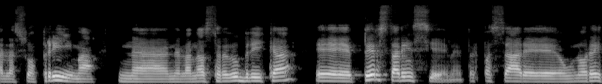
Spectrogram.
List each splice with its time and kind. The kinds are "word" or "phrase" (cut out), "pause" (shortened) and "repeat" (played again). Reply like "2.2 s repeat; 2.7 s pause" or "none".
1.1 s pause; 3.1 s pause

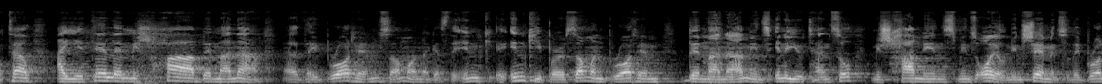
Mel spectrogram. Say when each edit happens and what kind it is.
none

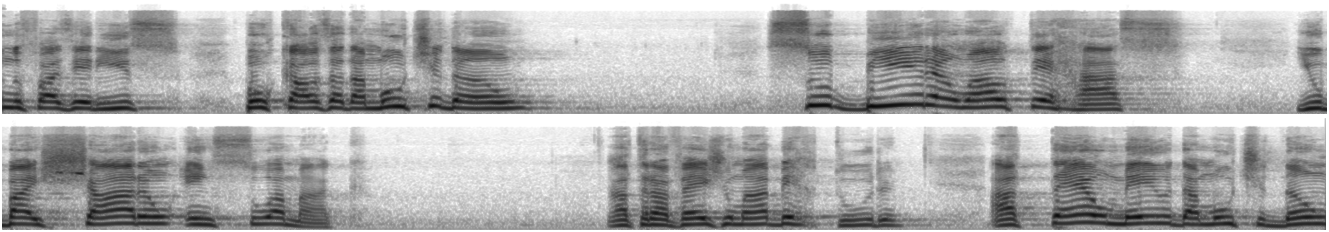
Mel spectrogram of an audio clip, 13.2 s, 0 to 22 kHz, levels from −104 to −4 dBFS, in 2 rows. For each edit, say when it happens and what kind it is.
none

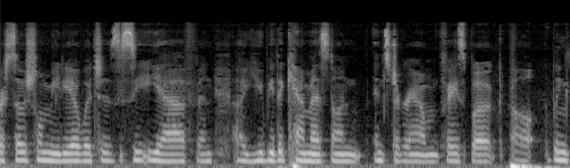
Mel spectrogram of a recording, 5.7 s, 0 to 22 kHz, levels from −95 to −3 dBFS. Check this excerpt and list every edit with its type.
1.2 s word; 2.3 s pause; 4.4 s word

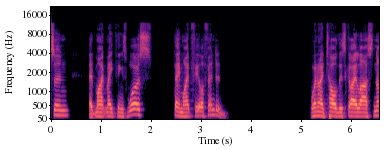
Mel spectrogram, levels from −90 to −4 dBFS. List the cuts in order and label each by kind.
none

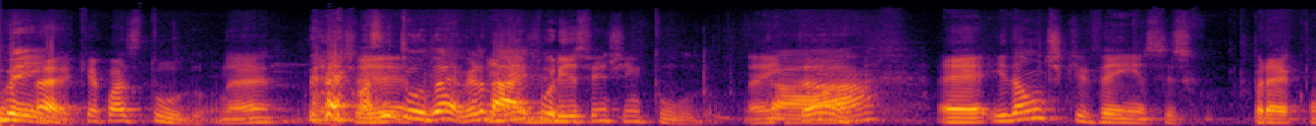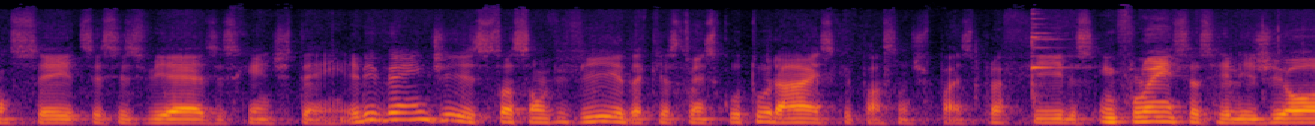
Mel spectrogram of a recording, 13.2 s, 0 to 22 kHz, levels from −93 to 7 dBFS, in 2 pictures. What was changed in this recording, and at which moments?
3.1 s phrase

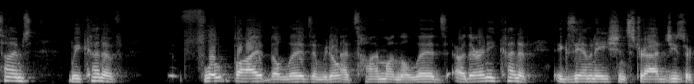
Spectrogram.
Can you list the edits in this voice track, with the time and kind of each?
2.6 s word; 3.4 s phrase

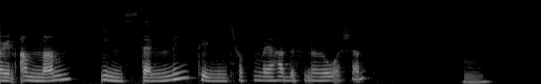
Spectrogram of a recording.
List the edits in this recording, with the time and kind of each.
2.5 s phrase

